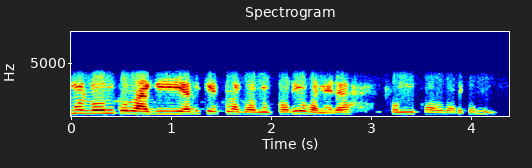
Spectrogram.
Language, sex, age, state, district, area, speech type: Nepali, female, 60+, West Bengal, Kalimpong, rural, conversation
